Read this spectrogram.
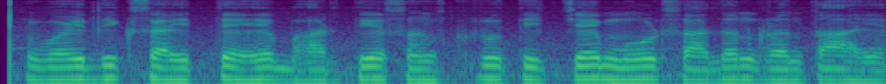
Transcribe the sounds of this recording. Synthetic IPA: ʋəjd̪ʱiksaɦit̪jəɦebʱaɾt̪ijəsə̃w̃skɾut̪it͡ɕemuɽsad̪ʱənɡɾənt̪aːɦet̪̚

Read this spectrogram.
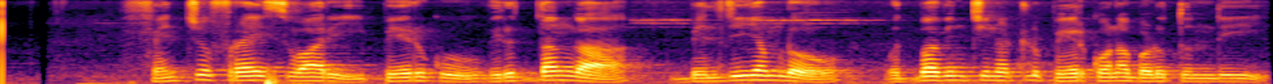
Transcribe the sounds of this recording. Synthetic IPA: pʰe̞ɲt͡ʃupʰɾɐjsʋaːɾipe̞ːɾukuʋiɾud̪ʱːɐŋɡaːbe̞ld͡ʒijɐmlo̞ː | ud̪̚bʱɐʋiɲt͡ʃinɐʈlupe̞ːɾkɔnɐbɐɽut̪und̪i

